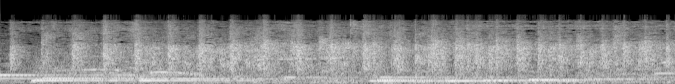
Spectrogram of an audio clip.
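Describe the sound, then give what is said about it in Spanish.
A church audience claps loudly and steadily in praise of the Lord, a dense continuous patter of many hands lasting throughout, with sustained low musical tones droning underneath. “Tome su asiento y le damos palmas de alabanza al Señor.”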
